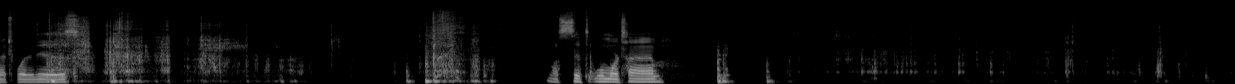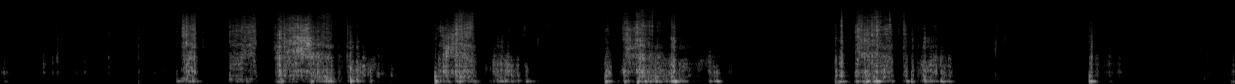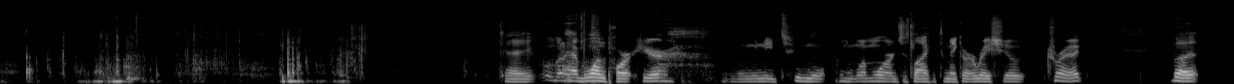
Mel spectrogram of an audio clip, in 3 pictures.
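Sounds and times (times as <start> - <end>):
ash scraping through a sifter: 4.2 - 4.8, 14.1 - 15.8, 16.7 - 17.5.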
